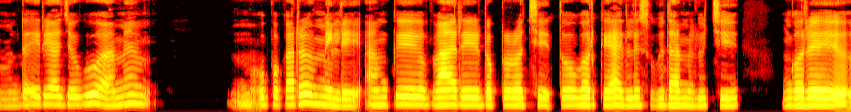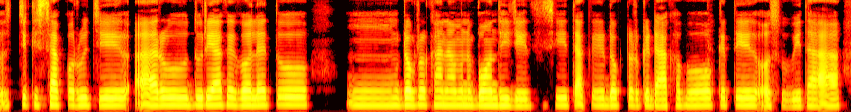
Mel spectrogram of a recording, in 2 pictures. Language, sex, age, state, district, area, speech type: Odia, female, 30-45, Odisha, Kalahandi, rural, spontaneous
